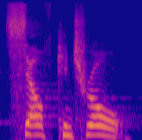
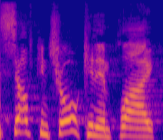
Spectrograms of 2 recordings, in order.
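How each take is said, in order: First: Reluctant drawn-out word. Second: Said in the usual way. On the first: Shown as a demonstration. The one we like to skip.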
